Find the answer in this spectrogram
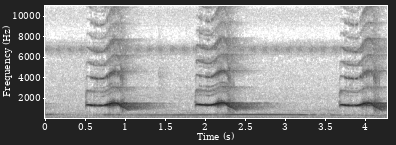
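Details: Malaysian tuwu bird calling above: three loud, harmonic-rich whistles, each flat, rising slightly, then plunging, about 1.5 seconds apart, over a steady low droning tone.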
